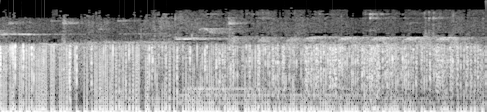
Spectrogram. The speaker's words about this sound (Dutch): Die zaterdag liggen veel mensen nog te slapen als de buurt ineens wordt opgeschrikt door een enorme explosie.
